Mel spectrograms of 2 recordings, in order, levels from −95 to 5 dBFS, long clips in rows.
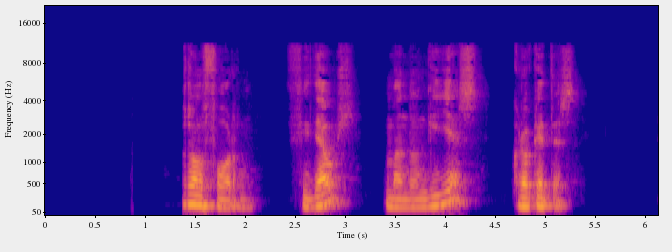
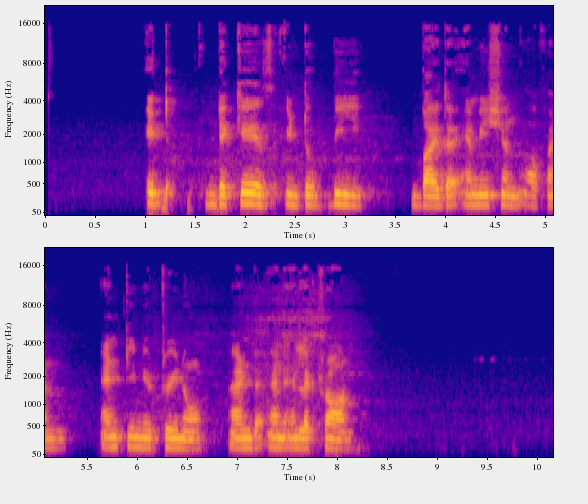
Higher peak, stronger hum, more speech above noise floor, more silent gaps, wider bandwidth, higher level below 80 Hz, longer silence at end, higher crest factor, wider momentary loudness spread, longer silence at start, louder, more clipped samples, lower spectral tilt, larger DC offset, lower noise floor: second, -8 dBFS vs -2 dBFS; neither; first, over 64 dB vs 54 dB; first, 2.30-2.40 s vs none; second, 11.5 kHz vs 16 kHz; about the same, -66 dBFS vs -62 dBFS; second, 0.85 s vs 2 s; about the same, 20 dB vs 18 dB; first, 18 LU vs 12 LU; first, 1.35 s vs 1 s; second, -27 LUFS vs -19 LUFS; neither; about the same, -6.5 dB/octave vs -6.5 dB/octave; neither; first, under -90 dBFS vs -72 dBFS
